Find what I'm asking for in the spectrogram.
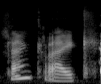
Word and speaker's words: Frankrijk: How do you say it in Dutch? – Frankrijk.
